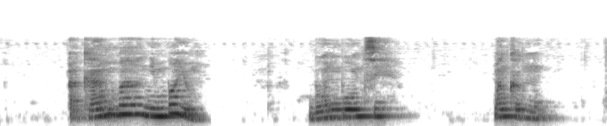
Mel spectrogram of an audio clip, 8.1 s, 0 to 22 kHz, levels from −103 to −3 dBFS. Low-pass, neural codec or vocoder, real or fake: 7.2 kHz; none; real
